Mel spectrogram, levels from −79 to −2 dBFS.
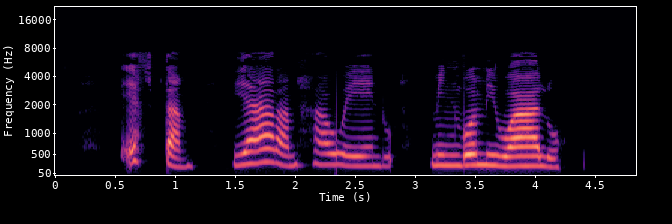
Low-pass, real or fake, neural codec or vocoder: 7.2 kHz; real; none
